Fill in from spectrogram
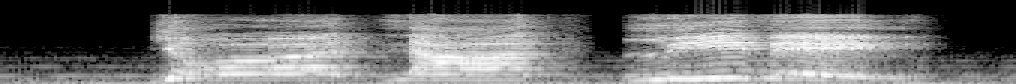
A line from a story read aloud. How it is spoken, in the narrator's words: the screech, and I mean screech of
